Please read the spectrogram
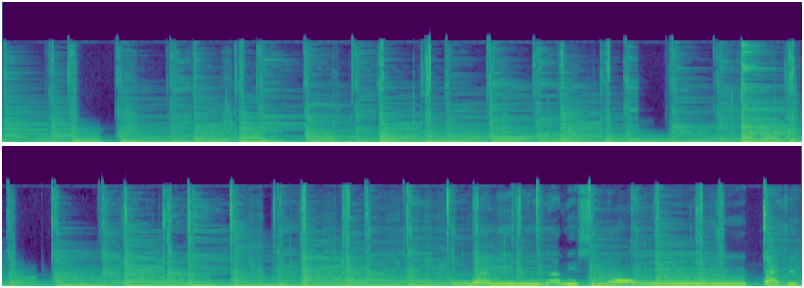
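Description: Acoustic guitar strummed in a steady rhythm by a child, the introduction to a song.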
